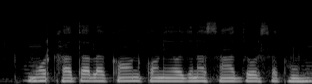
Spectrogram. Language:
Chhattisgarhi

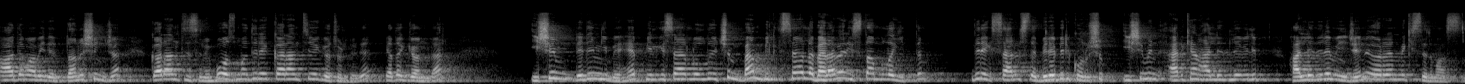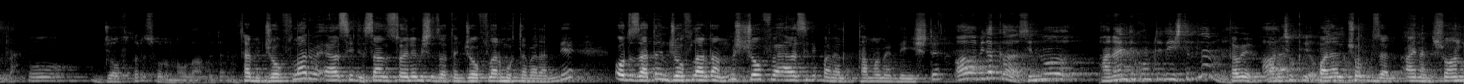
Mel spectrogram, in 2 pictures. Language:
Turkish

